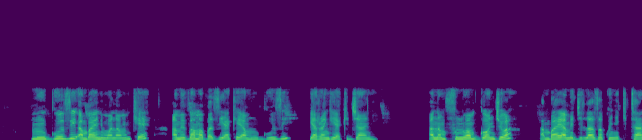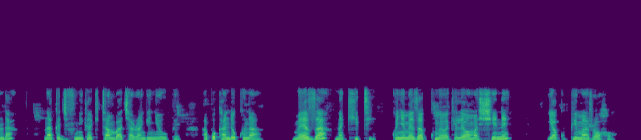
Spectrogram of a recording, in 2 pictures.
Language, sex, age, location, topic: Swahili, female, 18-24, Kisii, health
